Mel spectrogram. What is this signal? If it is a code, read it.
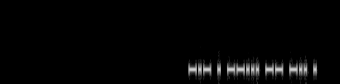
Morse code, heard as a keyed tone, about 50 wpm, 700 Hz. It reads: KE7MDE
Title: USA Call Signs - 6 Characters - 50wpm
